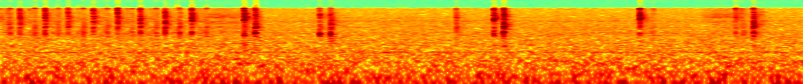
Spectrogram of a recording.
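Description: Faint computer keyboard key presses: a quick run of about a dozen taps in the first second and a half, then scattered single and double taps. These are the cursor keys being pressed to step a video frame by frame.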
